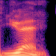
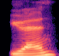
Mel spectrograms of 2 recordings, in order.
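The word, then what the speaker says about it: 院: Those two words just pronounce the same in Chinese, Yuan, Yuan, but different tones.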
